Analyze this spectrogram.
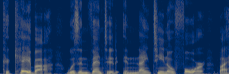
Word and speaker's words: Kakeibo: Kakeibo, pronounced Kakeiba, was invented in 1904 by Hani Motoko.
